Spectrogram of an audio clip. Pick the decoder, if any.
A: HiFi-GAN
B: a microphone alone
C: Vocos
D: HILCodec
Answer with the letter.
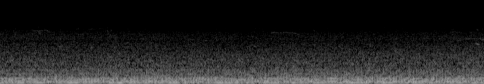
C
